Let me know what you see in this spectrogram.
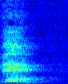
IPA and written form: men (men)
